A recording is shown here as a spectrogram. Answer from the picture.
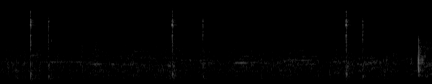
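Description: Faint computer mouse clicks: three pairs of quick clicks, about a second and a half apart.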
